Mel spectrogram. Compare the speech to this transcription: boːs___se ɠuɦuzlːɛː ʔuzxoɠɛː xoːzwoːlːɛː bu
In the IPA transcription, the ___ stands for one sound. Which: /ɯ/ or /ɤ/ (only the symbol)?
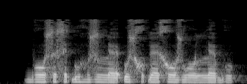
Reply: ɯ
